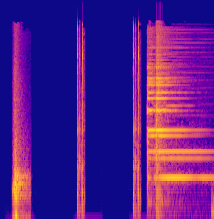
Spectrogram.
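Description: Subscribe-button animation sound effects. A soft pop comes first, then two quick pairs of clicks, then a bright notification-bell ding near the end that rings on and fades slowly.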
